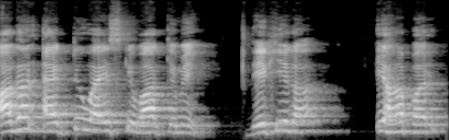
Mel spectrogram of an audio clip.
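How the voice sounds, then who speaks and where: A man's voice: very high-pitched, measured pace, a bit bright. A man teaching a grammar lesson in a didactic, repetitive way, addressing his listeners as friends. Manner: didactic, repeating key terms and addressing viewers as friends. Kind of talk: classroom-style grammar lesson. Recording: echoey room sound.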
